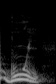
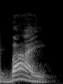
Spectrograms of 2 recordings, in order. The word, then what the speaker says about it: buy: não é Buy não eu já vi pessoas falando bui não é Buy é bye é verbo To bye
